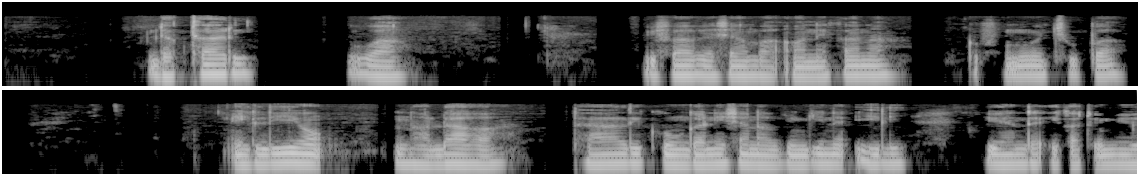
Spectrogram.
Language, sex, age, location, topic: Swahili, male, 18-24, Mombasa, health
